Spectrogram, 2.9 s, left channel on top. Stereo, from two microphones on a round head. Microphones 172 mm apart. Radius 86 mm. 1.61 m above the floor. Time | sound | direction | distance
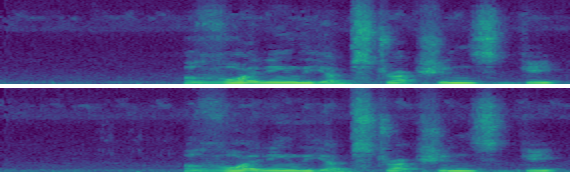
0.9 | a man speaking | 10° left (ahead or behind) | 1.5 m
